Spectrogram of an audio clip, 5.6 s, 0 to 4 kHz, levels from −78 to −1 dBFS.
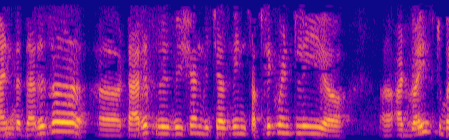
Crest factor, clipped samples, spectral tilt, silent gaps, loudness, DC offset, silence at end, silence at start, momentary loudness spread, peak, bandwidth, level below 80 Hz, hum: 14 dB; under 0.1%; -9 dB/octave; none; -20 LUFS; under 0.1%; 0 s; 0 s; 10 LU; -4 dBFS; 4 kHz; -68 dBFS; none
